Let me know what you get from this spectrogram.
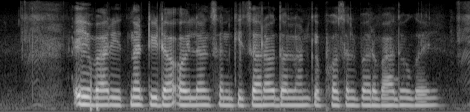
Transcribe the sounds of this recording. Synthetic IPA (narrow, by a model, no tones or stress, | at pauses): ebaɾet̪naʈiɖaʔɔjlənsənkit͡ʃaɾad̪ələnkepʰɔsəlbəɾbad̪ɦoɡəjl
